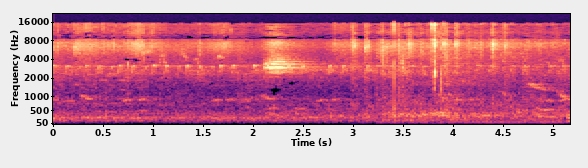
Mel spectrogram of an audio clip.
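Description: Pigeons at a loft coo softly, with scattered chirps and a brief flutter of wings. The sound is faint and distant, with quiet background noise underneath.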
